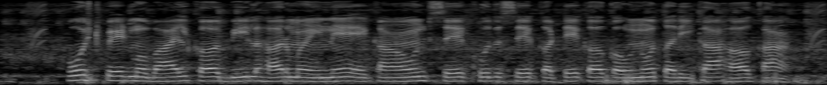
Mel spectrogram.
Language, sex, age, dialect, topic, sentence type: Bhojpuri, female, 18-24, Western, banking, question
